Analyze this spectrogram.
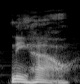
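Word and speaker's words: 你好: "Ni hao. Push the breath."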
